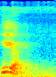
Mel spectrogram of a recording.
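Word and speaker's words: hear: students जो words है एच एच ई ए आर और एच ई आर ई इन दोनों का उच्चारण एक ही तरीके से होगा ट्रांसक्रिप्शन एक ही तरीके से होगा इन्हे हम बोलेंगे हियर हियर हियर यह नहीं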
